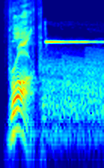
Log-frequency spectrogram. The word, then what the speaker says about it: Brock: Brock. His name rhymes with rock.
